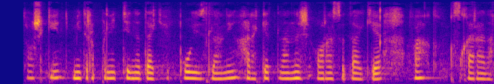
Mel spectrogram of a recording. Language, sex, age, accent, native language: Uzbek, female, 19-29, Qoraqalpog'iston, Karakalpak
